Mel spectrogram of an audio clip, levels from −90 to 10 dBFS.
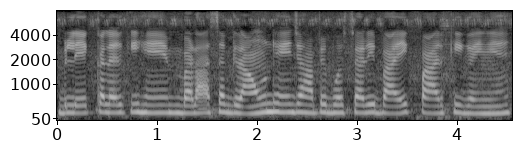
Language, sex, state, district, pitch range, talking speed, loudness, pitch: Hindi, female, Jharkhand, Jamtara, 200-220 Hz, 195 wpm, -23 LUFS, 210 Hz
